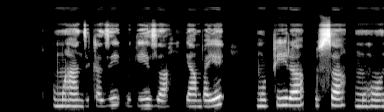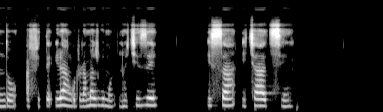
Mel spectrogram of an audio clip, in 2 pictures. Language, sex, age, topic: Kinyarwanda, female, 18-24, finance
